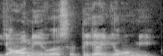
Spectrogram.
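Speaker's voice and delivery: ordinary talk, nothing marked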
